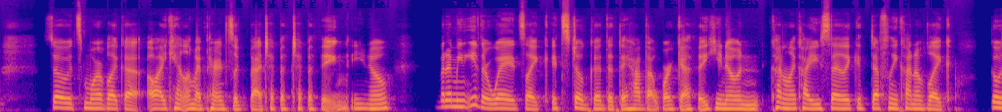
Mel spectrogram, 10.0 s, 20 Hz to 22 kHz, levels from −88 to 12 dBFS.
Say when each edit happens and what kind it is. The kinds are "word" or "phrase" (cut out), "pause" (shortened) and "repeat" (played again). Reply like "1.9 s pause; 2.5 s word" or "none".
2.9 s repeat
